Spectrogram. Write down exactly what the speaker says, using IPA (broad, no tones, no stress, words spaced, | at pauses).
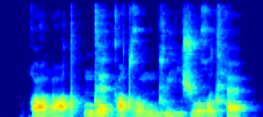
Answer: qʷɑŋɑd | ndɛkɑdʁʷœŋ ndʉji ʃuʁʷidhæ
